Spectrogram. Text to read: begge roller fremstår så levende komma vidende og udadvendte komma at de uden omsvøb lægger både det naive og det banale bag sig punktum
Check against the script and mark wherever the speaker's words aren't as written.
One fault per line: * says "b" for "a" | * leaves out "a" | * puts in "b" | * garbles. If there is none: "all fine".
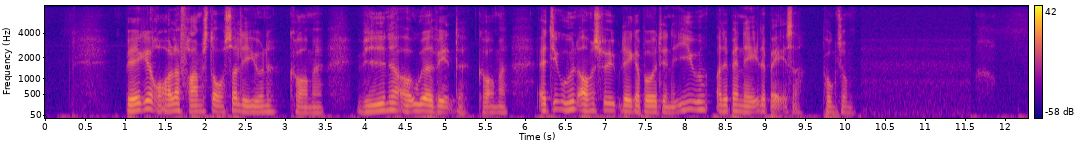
all fine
